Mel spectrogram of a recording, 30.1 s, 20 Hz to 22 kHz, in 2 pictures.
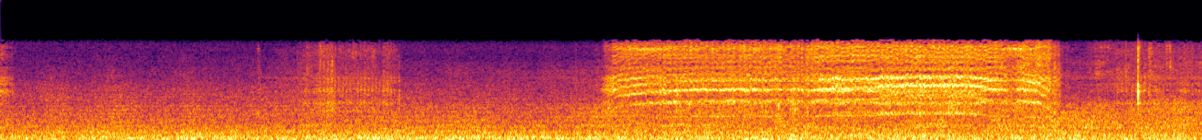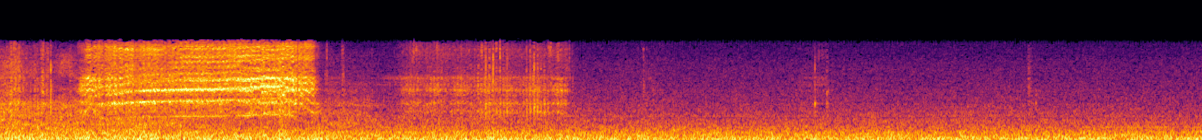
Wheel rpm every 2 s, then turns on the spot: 0, 10, 10, 30, 160, 160, 90, 30, 140, 60, 20, 0, 0, 0, 0.
4-6 12-16 18-22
